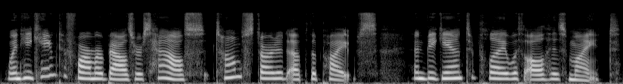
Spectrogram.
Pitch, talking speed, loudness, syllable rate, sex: 265 Hz, 195 wpm, -16 LUFS, 4.6 syllables/s, female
